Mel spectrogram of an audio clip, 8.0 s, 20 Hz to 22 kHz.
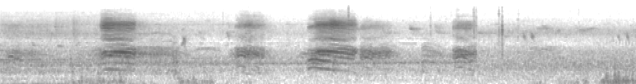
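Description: A bird calling four times with short, harsh calls, over a low rumble. Near the end, the rumble of a Southern Class 377 electric train's wheels on the pointwork grows louder.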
